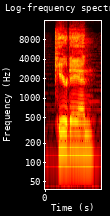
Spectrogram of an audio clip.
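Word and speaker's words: Círdan: Also, in the book, unlike this movie, C sounds in Elvish are hard C. So Cirdan, Celeborn, Cirith Ungol.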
